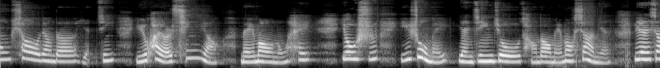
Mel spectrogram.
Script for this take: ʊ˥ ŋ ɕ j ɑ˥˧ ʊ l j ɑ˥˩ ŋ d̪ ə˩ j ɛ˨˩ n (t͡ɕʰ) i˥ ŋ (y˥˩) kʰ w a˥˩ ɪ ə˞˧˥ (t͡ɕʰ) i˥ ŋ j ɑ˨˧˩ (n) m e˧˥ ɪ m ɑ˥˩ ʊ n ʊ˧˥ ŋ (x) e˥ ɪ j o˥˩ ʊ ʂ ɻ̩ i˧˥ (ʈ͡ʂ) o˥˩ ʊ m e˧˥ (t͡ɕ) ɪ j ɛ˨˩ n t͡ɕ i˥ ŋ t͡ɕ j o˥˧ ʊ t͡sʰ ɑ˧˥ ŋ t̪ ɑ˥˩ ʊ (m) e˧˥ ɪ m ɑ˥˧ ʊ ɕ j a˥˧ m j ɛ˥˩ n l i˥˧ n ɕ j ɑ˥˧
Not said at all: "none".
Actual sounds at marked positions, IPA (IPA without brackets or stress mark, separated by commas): t͡ɕ, y˧˥, t͡ɕʰ, ŋ, x, ʈ͡ʂ, none, m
